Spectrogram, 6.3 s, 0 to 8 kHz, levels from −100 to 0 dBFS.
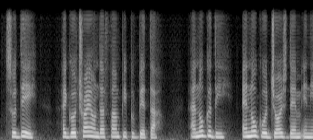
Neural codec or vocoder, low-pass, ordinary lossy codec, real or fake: codec, 16 kHz, 0.2 kbps, FocalCodec; 7.2 kHz; none; fake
